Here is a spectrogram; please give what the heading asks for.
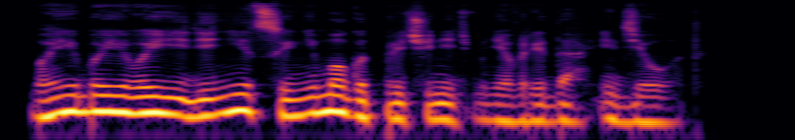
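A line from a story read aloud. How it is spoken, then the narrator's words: Calm reply. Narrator (Russian): спокойно ответил ему Захар Сергеевич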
